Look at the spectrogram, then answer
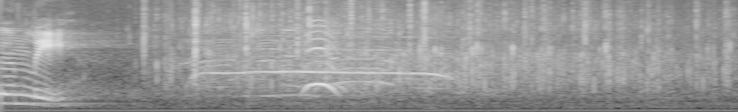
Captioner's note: audience cheering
